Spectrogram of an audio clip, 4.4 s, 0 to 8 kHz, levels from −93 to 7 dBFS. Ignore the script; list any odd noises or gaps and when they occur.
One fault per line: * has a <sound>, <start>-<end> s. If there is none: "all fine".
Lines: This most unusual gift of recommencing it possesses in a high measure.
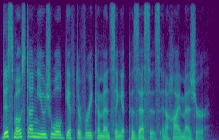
all fine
